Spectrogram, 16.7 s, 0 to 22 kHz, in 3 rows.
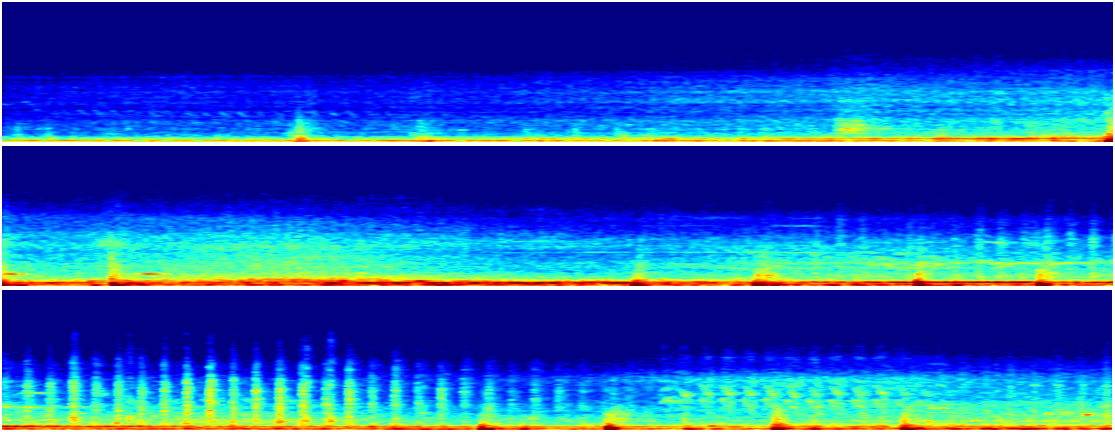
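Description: Merseyrail Class 507/508 electric multiple unit running into the platform, getting louder as it comes alongside, with a steady hum. From about five seconds in, its wheels click over rail joints at irregular intervals.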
